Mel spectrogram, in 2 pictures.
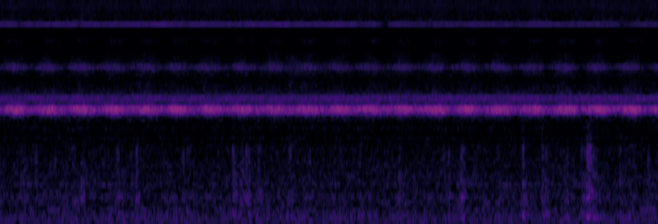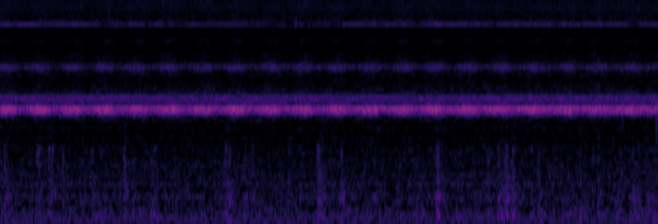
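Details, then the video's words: Crickets chirping at Lake Arrowhead, California: an unbroken, steady high-pitched trill holding one tone with faint higher overtones throughout, over a low rumbling background with a few soft knocks. "crickets chirping lake arrowhead"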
